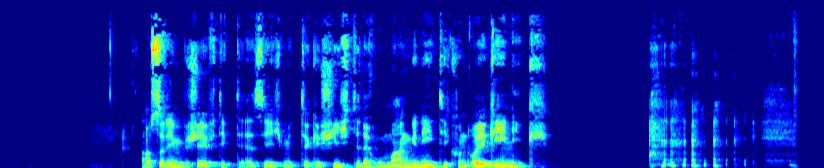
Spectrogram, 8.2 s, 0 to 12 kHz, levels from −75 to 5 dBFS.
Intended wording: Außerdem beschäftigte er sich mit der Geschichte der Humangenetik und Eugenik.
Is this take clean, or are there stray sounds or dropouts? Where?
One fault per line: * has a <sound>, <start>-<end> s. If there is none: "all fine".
* has a laugh, 6.5-8.0 s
